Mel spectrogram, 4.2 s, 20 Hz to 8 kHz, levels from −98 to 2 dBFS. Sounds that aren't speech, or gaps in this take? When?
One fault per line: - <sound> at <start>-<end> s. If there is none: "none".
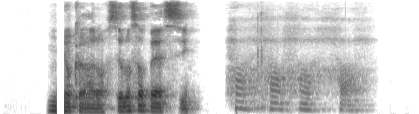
- dropout at 0.6-0.6 s
- laugh at 2.2-3.8 s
